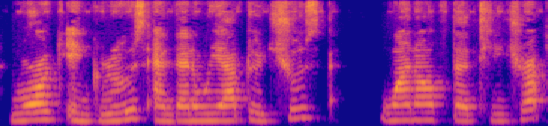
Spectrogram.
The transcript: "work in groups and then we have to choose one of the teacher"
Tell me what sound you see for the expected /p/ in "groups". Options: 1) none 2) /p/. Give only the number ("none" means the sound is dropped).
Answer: 1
